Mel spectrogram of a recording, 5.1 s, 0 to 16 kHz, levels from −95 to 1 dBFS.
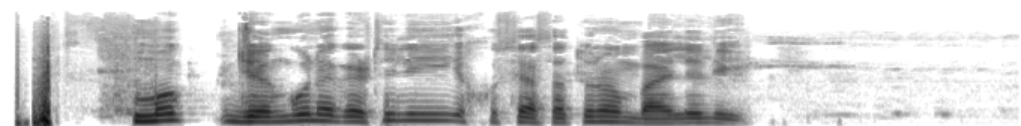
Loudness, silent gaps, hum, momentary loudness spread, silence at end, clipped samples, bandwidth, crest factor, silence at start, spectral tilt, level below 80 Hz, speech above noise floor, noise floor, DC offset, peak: -19 LUFS; none; none; 12 LU; 1.4 s; under 0.1%; 9.4 kHz; 20 dB; 0.1 s; -7.5 dB/octave; -36 dBFS; 48 dB; -67 dBFS; under 0.1%; 0 dBFS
